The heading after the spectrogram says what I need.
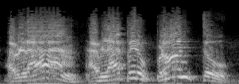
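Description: A man's voice: a little high, sing-song, normal speed, a bit bright, breathy edge, heavily acted. A man voicing a lecherous old man who sweet-talks a young woman in a comic radio drama. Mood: irritated. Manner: sweet-talking, then blustering.

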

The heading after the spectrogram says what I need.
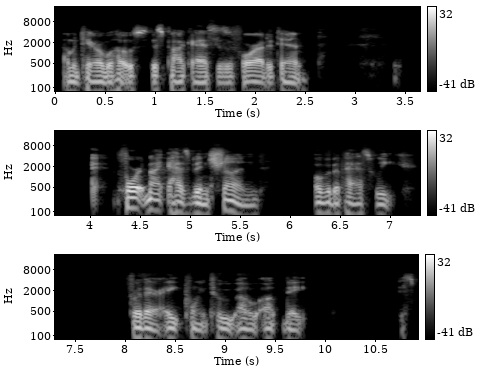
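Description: A man with a very deep, husky voice hosts a casual gaming podcast, blunt and profane and quick to mock himself. The sound is dry and close, with a dull, muffled tone. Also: dry recording. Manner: blunt, profane, self-mocking. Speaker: podcast host.

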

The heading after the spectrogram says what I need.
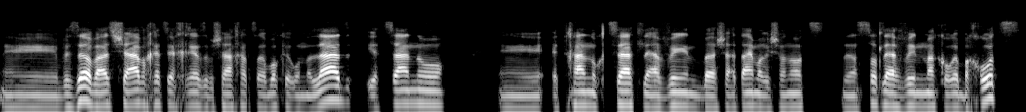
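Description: A man in his thirties co-hosting a podcast, talking reflectively and often pausing on fillers. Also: on the low side, fairly even intonation, fairly bright tone, clean tone, no room sound. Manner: reflective, many hesitant fillers. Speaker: podcast co-host. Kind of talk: casual podcast chat. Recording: dry, slightly dull sound.

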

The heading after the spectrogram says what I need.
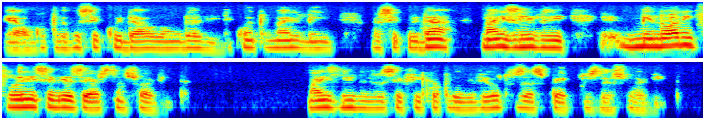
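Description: A woman with a Brazilian accent explaining things as a psychiatrist guest, halting and restating her phrases. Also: low voice, mellow, breathy edge, dry recording. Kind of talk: explanatory interview talk. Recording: dull, muffled lo-fi audio.

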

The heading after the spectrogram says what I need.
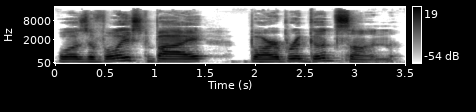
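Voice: medium pitch, steady tone, slow. Young podcast host chatting casually. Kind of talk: casual anime podcast discussion.

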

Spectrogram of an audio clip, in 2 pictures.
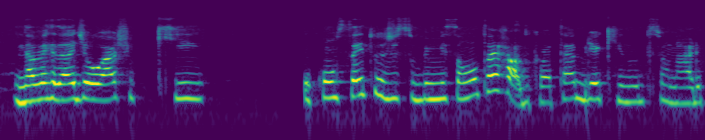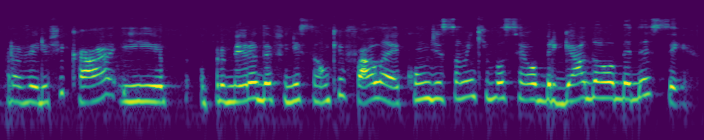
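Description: A woman on a panel, reasoning her point deliberately and with some hedging. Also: sits high, darkish tone, slightly rough, highs cut off. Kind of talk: casual panel discussion.

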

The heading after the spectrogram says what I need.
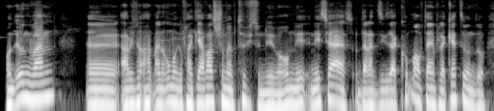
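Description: A man's voice: on the low side, fast, a little mellow. A young man in a casual podcast chat, telling a story in slang and laughing often. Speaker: podcast co-host.

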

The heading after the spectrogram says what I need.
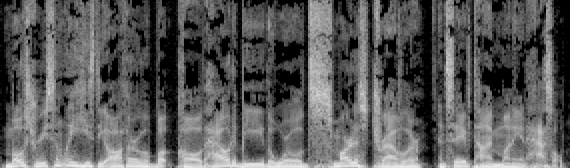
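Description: A man's voice: mid-range voice, lively intonation, a little fast, mellow, no room sound, clean studio sound. A man hosting a podcast, reading an upbeat intro and interviewing a guest. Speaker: podcast host.

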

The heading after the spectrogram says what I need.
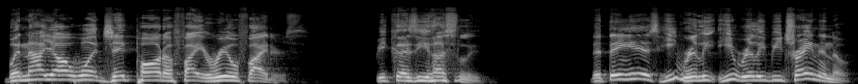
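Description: A man's voice: high voice, animated, a little slow. A brash young man hosting a boxing commentary channel, giving his opinions in a rambling, profane, self-assured way. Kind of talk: casual opinion monologue.

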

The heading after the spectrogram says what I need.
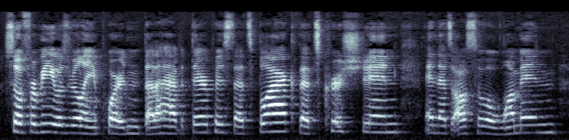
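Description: A woman co-hosting a casual podcast speaks in a relaxed, easygoing way and reacts quickly to her co-host. Her voice sits at a middle pitch. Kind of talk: casual chat.

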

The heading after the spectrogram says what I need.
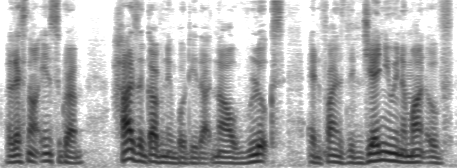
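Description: A man's voice: lowish voice, fairly quick, darkish tone, no echo, clean studio sound. A man, co-hosting a podcast in casual chat, talking things through at length. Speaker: podcast co-host.

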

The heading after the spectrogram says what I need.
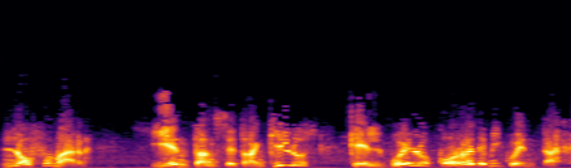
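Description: A man voicing a jolly, boastful albatross airline captain in an animated film, announcing like a folksy flight attendant. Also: on the high side, measured pace, breathy edge, heavily acted. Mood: breezy, reassuring. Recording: dull lo-fi film audio, faint noise.

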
